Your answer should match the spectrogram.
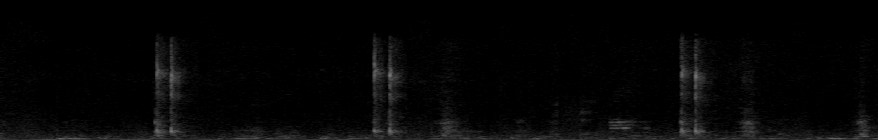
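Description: Near silence with faint, sharp clicks: three double clicks spread through, like keys or buttons being pressed.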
